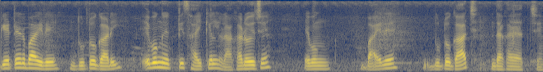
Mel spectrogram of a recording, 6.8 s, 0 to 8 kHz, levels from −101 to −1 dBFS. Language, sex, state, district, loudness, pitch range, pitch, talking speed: Bengali, male, West Bengal, Kolkata, -18 LUFS, 130-175 Hz, 145 Hz, 150 wpm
